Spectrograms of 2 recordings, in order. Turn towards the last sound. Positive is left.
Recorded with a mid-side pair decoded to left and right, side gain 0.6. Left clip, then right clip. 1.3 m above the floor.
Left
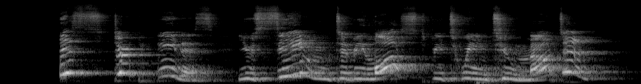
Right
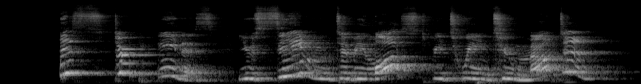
turn(degrees=40)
